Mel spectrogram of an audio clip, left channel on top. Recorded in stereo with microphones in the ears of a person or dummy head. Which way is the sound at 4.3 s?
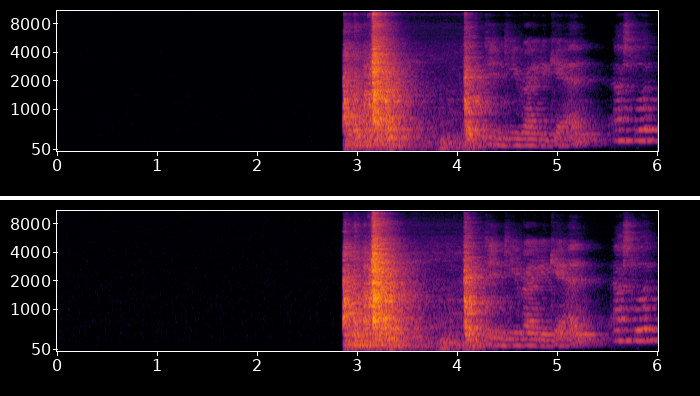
20° right (ahead or behind).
